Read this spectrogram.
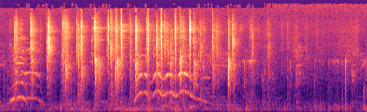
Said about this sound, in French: Et pour débuter cette soirée, s'il vous plaît, mesdames, messieurs, une bonne main d'applaudissements pour un certain barbu, euh,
